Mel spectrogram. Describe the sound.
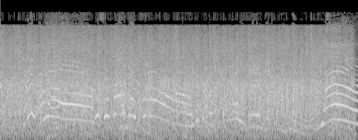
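A crowd claps steadily and loudly for several seconds as a guest is welcomed onto a show, a dense wash of hands, with rising whoops and cheering voices rippling over the applause throughout.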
